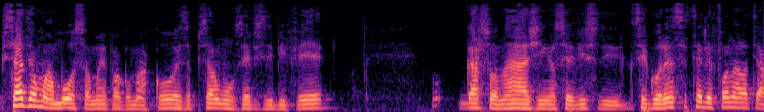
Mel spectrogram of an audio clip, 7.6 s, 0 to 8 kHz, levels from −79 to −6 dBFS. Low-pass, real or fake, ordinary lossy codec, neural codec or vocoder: 7.2 kHz; fake; MP3, 32 kbps; vocoder, 44.1 kHz, 128 mel bands every 512 samples, BigVGAN v2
